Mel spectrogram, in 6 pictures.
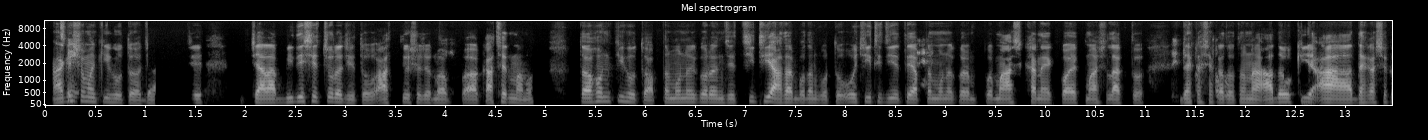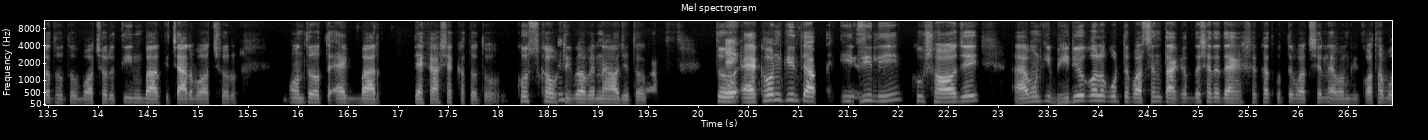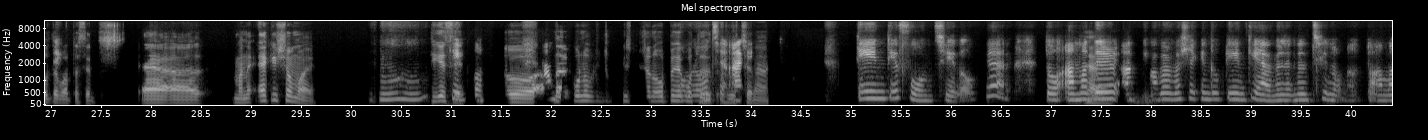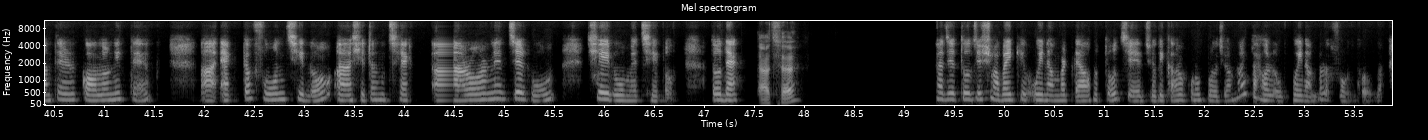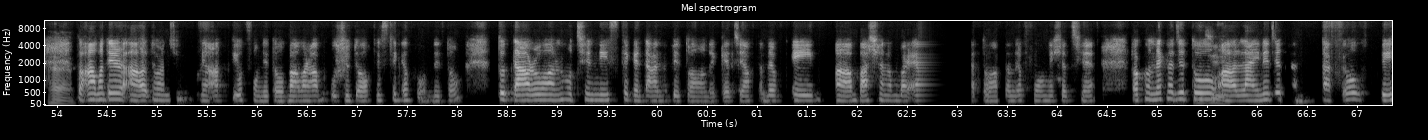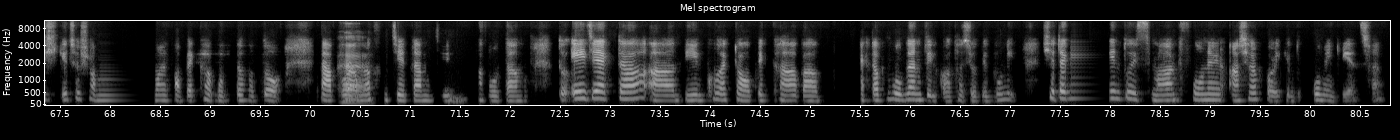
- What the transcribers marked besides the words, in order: static; distorted speech; unintelligible speech; other background noise; "তাদের" said as "তাকেরদের"; tapping; "কিছুর" said as "কিতু"; mechanical hum; horn
- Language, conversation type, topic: Bengali, unstructured, স্মার্টফোন কি আমাদের জীবনকে সহজ করেছে, নাকি আরও জটিল করে তুলেছে?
